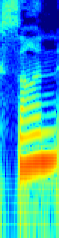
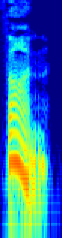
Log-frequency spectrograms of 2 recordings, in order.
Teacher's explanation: A frontal lisp happens when the tongue pushes forward against or between the front teeth when making sounds like s and this causes those sounds to sound distorted almost like a th sound. Think about how sun might sound like thun.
